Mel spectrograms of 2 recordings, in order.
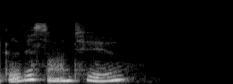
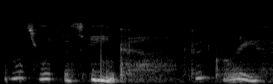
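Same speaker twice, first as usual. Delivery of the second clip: whispering; 4 semitones higher, 11 dB quieter than usual. Real, not acted. Muttering to self over ink.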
